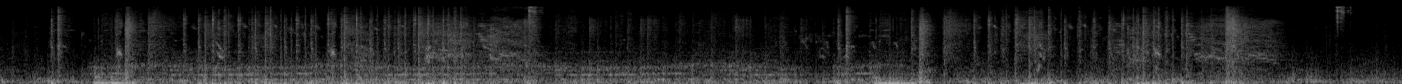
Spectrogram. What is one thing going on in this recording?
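Sword hits and thuds ring out in a video game fight.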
